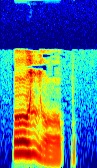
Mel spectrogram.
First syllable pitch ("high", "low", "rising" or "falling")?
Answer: high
